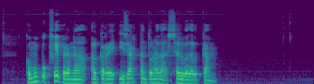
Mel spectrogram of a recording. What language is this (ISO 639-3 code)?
cat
